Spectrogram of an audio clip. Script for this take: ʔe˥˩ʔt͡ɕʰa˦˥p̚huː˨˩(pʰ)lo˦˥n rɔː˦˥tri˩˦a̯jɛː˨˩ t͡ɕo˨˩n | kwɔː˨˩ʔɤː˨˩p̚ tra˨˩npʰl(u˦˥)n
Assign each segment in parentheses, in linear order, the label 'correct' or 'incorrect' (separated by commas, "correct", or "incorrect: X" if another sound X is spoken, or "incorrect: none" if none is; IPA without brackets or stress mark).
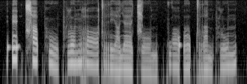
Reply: correct, correct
